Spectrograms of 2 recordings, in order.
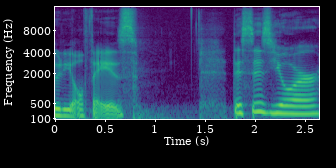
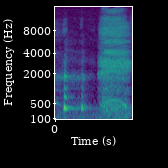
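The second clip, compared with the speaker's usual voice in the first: breathy laugh; 12 dB quieter than usual. Real, not acted. Laughing at her own misery.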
